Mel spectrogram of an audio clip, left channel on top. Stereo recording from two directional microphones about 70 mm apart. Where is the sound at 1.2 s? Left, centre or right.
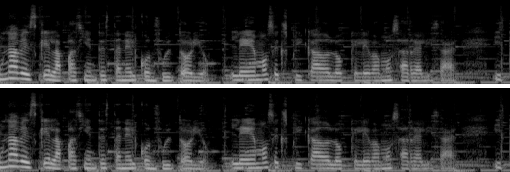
Right.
